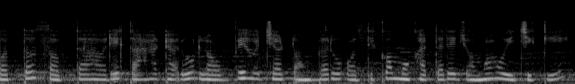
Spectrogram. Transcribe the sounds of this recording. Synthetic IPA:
ɔt̪ɔsɔp̚t̪aɦɔɾekaɦaʈʰaɾulɔbeɦɔt͡ʃaʈɔŋkaɾuʔɔd̪ʱikɔmɔkʰat̪aɾed͡ʒɔmaɦojt͡ʃʰiki

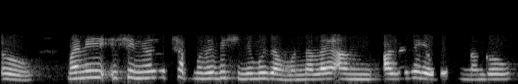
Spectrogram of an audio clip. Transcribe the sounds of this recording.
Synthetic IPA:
o | maniisinɯtʰat̚mɯnɯbisinimuzaŋmɯnːalajaŋalazeɡewdesɯŋnaŋɡɯw

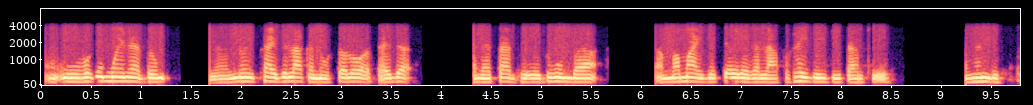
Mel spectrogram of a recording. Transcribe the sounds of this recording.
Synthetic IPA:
ʔubɐɡɐmojnɐːdɔm | nojkʰajdɐlakːɐnosalɔɐsa̰jdɐ | anɐtantʰeɐduɡumbɐ | mɐmajdɐtajɾɐɡɐlapʰakʰajdejditantʰḛ | aŋandi

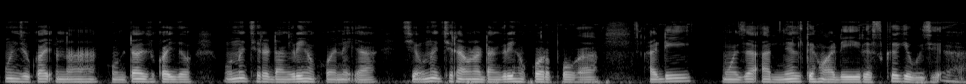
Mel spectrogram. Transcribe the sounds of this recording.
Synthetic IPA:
uɲd͡ʒukac̚ˀɔnakuɳʈad͡ʒukac̚ˀd̪ɔunəʔt͡ʃɛɾaɖãŋɡɾihɔ̃kɔɛnɛc̚ˀa | t͡ʃɛunəʔ̚t͡ʃɛɾaɔnaɖaŋɡɾiɦɔ̃kɔɾpɔɡaəɖi | mɔd͡ʒaʔaɾɲɛlt̪ɛɦɔ̃əɖiɾəskəɡɛbud͡ʒɛʔa

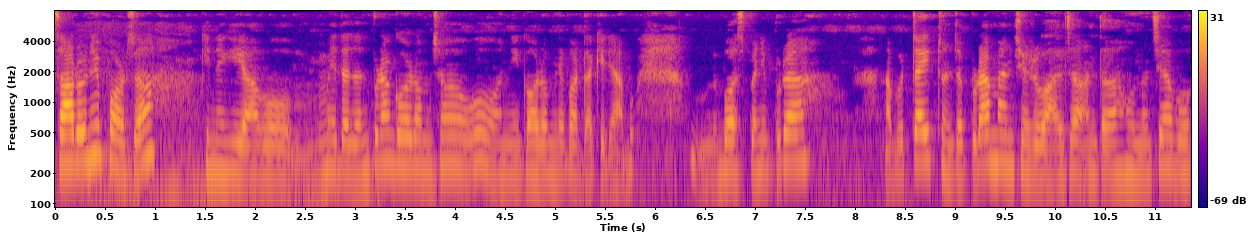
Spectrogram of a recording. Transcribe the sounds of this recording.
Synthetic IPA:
saɾonejpʌrt͡sʰʌ | kinʌkiʌbʌmed̪ad͡zʌnpuɽaɡʌɾʌmt͡sʰʌɦoʌniɡʌɾʌmleɡʌrd̪akʰeɾiʌ̰bʌ | bʌspʌnipuɾa | ʌbʌʈajtɦunt͡sʰʌpuɽamant͡sʰeʌɾuɦalt͡sʰʌːnit̪ʌɦunut͡sʌj̃ʌbʌ

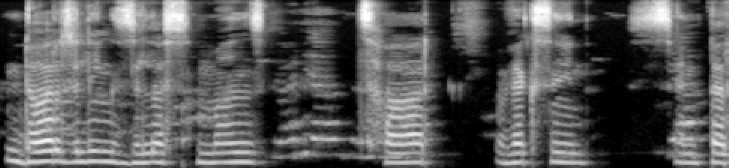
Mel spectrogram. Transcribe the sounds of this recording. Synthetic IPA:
ɖaːɾziliŋɡzilɐsmɐnz | t͡sʰaːɾ | ʋeksiːn | seɳʈəɾ

